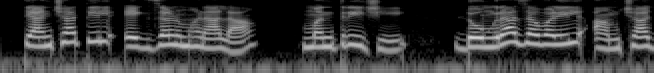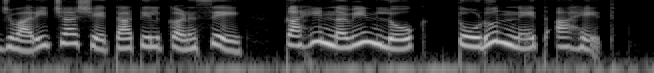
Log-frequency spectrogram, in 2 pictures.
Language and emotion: Marathi, neutral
